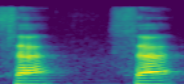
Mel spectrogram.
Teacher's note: ketika mengucapkan huruf tha ini disertai dengan aliran nafas. Tha, tha yang disebut dengan hams.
